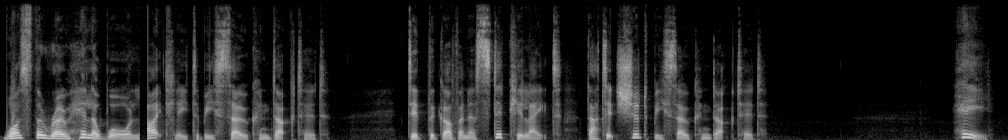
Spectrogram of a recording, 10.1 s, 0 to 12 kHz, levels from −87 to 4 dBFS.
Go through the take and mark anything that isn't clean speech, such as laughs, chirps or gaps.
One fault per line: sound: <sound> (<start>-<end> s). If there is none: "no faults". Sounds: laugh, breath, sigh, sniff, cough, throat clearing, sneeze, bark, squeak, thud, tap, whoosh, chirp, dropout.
sound: dropout (1.4-1.5 s)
